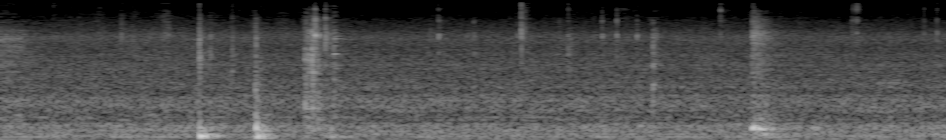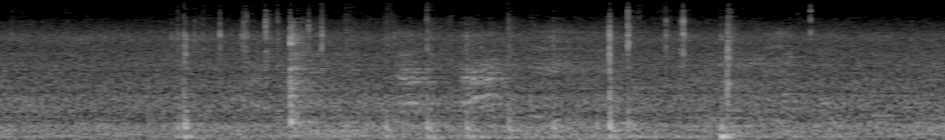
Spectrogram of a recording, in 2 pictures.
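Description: Plastic clicks and taps as a phone is handled.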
